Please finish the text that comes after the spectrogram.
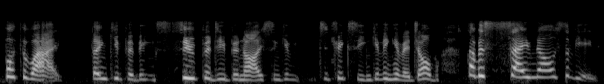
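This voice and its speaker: A woman's voice: a little high, expressive, brisk, fairly bright tone, no room sound, voice pushed up, poor audio. A woman voicing a hyperactive, friendly young female pony with a bubbly, gushing manner in a story reading.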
